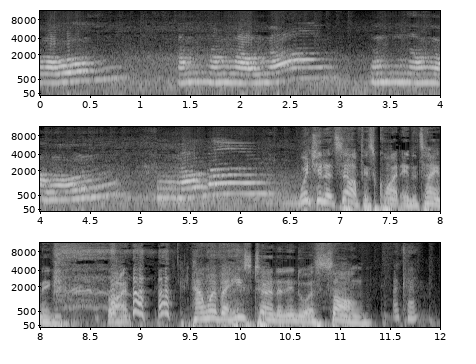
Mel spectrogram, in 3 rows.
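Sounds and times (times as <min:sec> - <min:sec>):
faint hum: 0:00.0 - 0:11.9
cat meowing as its owner comes home: 0:01.8 - 0:03.0, 0:03.7 - 0:06.4
speech: 0:06.6 - 0:11.9
laughter: 0:08.1 - 0:10.0.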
